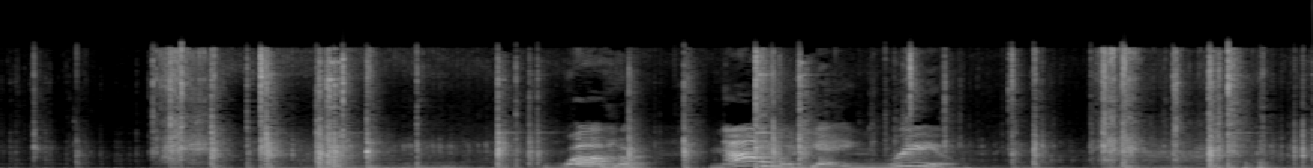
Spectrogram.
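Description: Spinning tops clack and knock against each other.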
